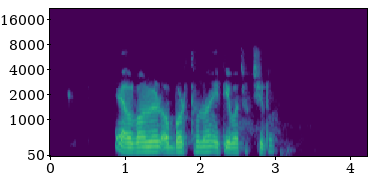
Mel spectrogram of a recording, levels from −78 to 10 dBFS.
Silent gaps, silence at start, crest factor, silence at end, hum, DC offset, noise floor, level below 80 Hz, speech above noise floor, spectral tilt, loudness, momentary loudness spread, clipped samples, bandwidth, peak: none; 0.85 s; 18 dB; 1.25 s; none; under 0.1%; -88 dBFS; -64 dBFS; 71 dB; -8 dB/octave; -17 LUFS; 13 LU; under 0.1%; 7.2 kHz; -2 dBFS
